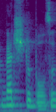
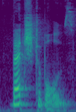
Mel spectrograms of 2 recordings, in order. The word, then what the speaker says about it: vegetables: Moving on, we have vegetables. And even though this word has four syllables, most often, 9 times out of 10, it's only pronounced with 3 syllables.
